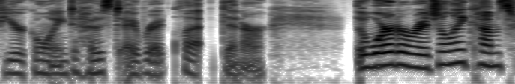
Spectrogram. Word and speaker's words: raclette: And today we're going to talk about a type of gathering called raclette. And I think I'm pronouncing that correctly.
